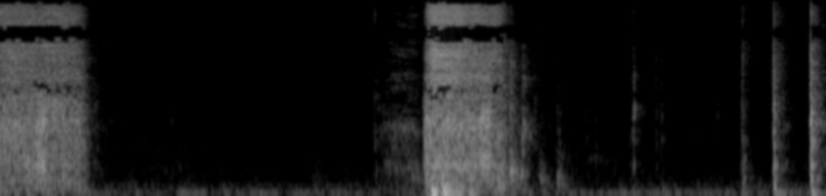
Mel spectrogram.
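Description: Two puffs of breath blown hard onto a heated half of a CD, hitting the microphone as rushing gusts, one at the start and one about three seconds in. A few small clicks near the end.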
